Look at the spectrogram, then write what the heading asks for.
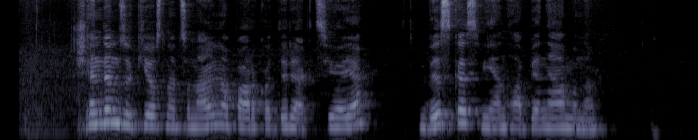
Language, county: Lithuanian, Šiauliai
